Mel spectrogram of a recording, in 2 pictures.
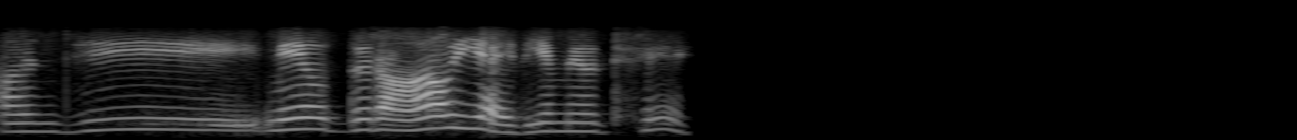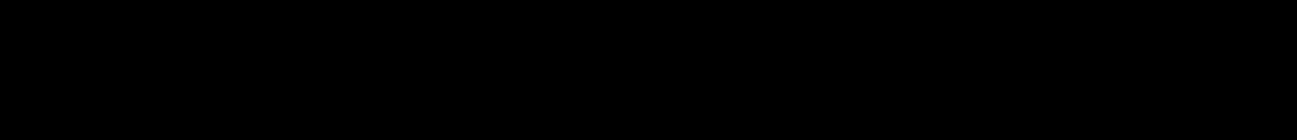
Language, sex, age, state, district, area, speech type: Dogri, female, 30-45, Jammu and Kashmir, Reasi, urban, conversation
